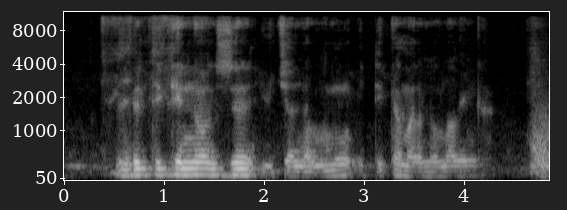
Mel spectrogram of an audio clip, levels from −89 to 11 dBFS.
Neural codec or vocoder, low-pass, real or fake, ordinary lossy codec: codec, 24 kHz, 3 kbps, HILCodec; 10.8 kHz; fake; MP3, 96 kbps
